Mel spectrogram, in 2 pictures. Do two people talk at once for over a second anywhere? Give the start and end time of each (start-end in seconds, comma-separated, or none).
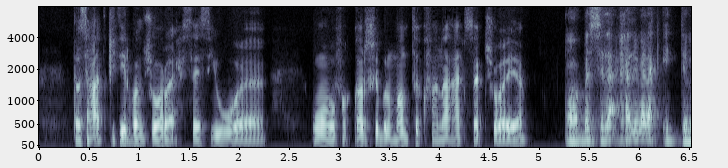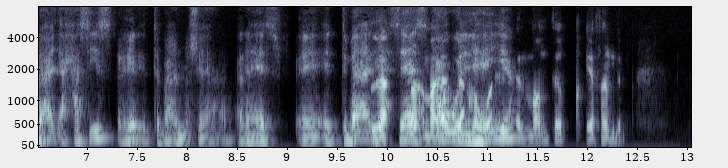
9.8-11.3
